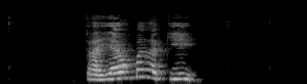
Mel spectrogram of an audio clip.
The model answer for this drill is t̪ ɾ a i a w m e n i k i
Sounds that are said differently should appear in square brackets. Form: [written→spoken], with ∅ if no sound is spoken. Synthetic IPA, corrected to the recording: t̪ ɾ a [i→j] a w m [e→a] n [i→a] k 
